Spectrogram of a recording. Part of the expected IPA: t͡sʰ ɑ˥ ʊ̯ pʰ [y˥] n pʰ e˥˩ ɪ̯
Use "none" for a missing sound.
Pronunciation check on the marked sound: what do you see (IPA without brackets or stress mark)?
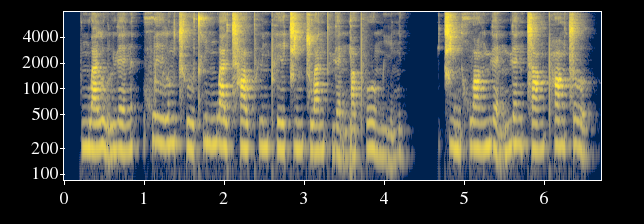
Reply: y˥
